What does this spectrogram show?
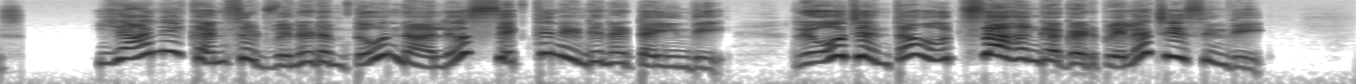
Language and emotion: Telugu, happy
